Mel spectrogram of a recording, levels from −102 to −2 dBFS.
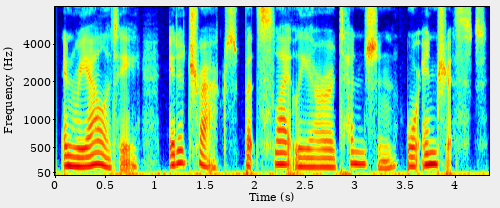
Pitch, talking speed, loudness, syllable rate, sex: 175 Hz, 140 wpm, -17 LUFS, 4.7 syllables/s, female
